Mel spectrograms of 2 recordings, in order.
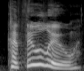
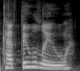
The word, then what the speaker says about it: Cthulhu: Someone spell it. Chhatu chhatulu. How do you say his name? Chachulu. Oh my god. Cthulhu. There. There we go. I forgot the H in the beginning. Cthulhu.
